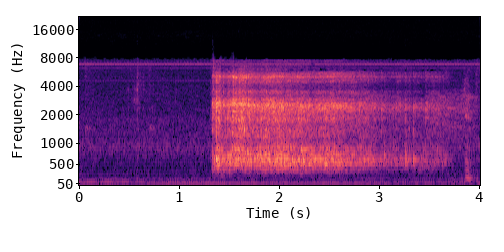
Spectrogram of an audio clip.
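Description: Hulk Titan Hero Power FX toy plays a roar sound effect through its small speaker. The roar starts just over a second in, lasts about two and a half seconds and fades toward the end.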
